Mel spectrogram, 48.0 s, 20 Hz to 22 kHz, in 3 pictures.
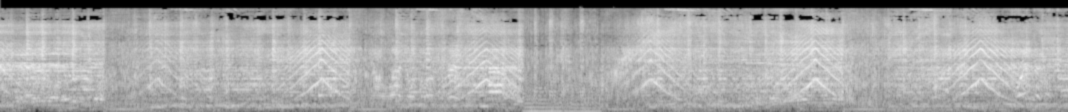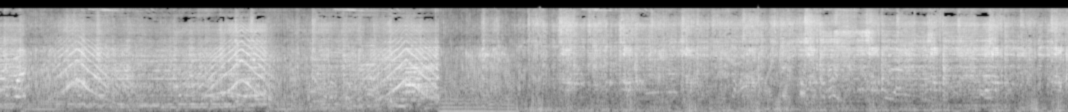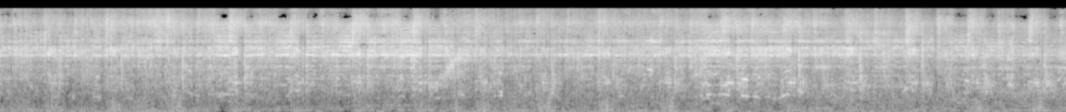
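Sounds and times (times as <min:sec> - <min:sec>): electronic dance music: 0:00.0 - 0:48.0
heavy bass note: 0:01.4 - 0:48.0.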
